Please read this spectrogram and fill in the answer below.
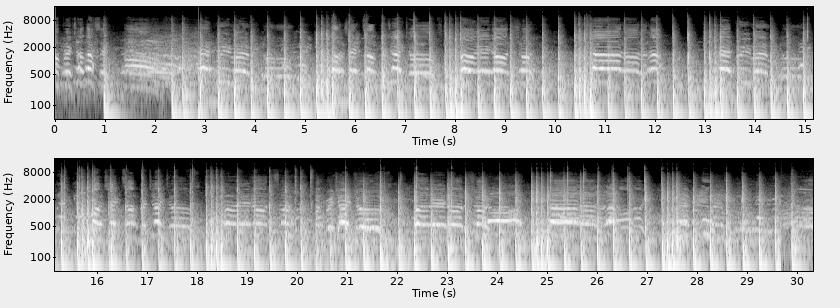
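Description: Football supporters chanting in unison to a steady bass drum beat of about two to three strokes a second, clapping along. The drum starts about a second in.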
